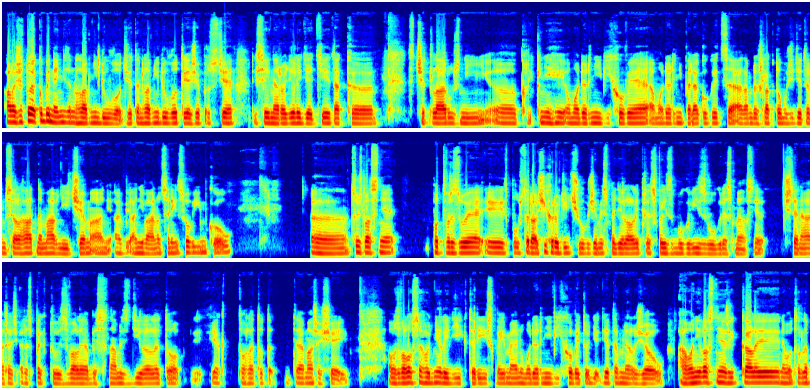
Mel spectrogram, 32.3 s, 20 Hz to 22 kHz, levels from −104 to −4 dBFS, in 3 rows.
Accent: native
